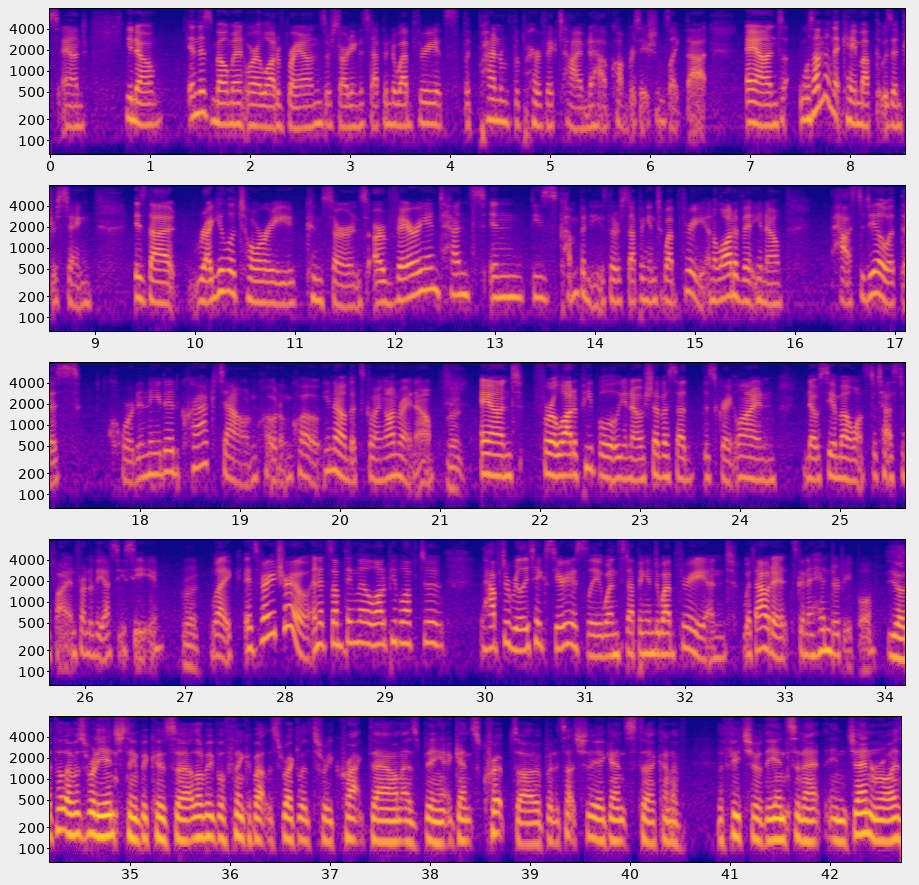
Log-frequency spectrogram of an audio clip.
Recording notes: Live from Consensus 2023. Sit down for a live, in-person conversation on all things Consensus 2023.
